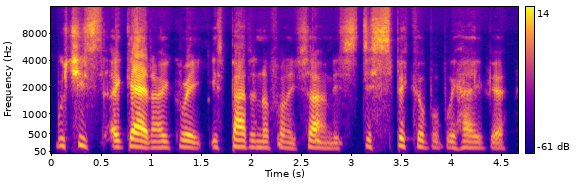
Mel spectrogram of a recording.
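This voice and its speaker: A woman's voice: deep voice, steady tone, moderate pace, vocal fry, darkish tone, dry recording. Chatty woman rambling on a livestream. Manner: rambling, chatty, laughs often. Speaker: livestream co-host. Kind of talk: casual chat reading a live chat.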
